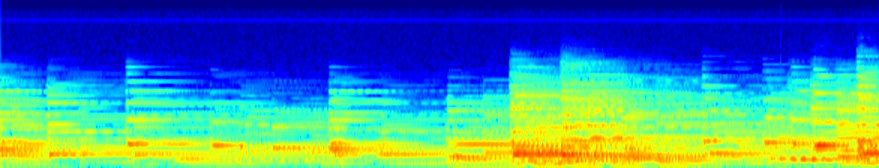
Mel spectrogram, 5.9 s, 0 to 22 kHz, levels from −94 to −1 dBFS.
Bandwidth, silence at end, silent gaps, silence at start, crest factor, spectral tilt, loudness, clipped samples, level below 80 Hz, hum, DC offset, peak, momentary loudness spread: 6.6 kHz; 0 s; none; 0 s; 16 dB; -8.5 dB/octave; -25 LUFS; under 0.1%; -48 dBFS; none; under 0.1%; -8 dBFS; 10 LU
